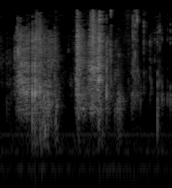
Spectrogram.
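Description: Pages of a hardcover picture book being turned and handled: two short spells of paper rustling, followed by a few small clicks.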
